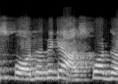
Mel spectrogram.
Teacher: যখন ধ্বনিটা পরিবর্তন হয়ে গেছে তখন প্রথমেই একটা নতুন স্বরধ্বনির আগমন হয়েছে সেটা হচ্ছে আ তাহলে এই আ ধ্বনিটার আগমন হয়েছে একেবারে শব্দের প্রথমে তাই এটাকে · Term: আদি সরাগম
